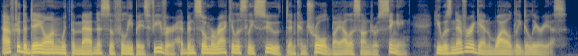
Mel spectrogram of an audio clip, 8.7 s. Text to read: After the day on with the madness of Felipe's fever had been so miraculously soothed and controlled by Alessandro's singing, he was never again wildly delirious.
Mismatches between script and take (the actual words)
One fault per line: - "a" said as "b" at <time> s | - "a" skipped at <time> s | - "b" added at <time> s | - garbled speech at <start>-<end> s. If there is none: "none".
none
